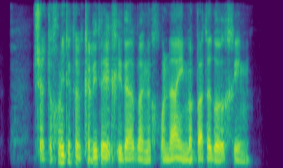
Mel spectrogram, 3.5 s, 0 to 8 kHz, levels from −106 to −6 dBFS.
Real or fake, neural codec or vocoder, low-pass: fake; codec, 16 kHz in and 24 kHz out, 1.1 kbps, FireRedTTS-2 codec; 7.2 kHz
